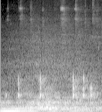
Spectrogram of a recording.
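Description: Marker pen squeaking in short strokes on a whiteboard as a word is written, over a steady low hum.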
